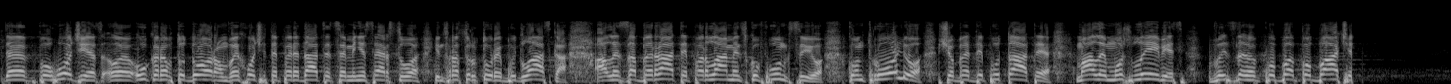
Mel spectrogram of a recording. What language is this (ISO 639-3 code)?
ukr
